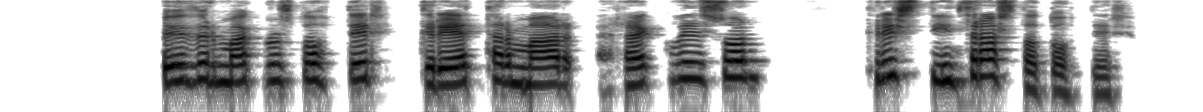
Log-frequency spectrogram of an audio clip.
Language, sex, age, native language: Icelandic, female, 40-49, Icelandic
